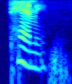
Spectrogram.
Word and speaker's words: Tammy: Tammy. – Spell that for me. – T-A-M-M-Y.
